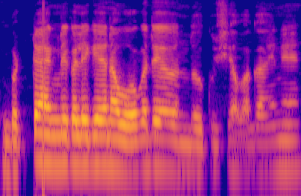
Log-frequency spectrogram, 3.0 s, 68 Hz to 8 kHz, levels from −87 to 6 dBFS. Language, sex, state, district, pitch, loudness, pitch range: Kannada, male, Karnataka, Shimoga, 130 Hz, -16 LUFS, 125-145 Hz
